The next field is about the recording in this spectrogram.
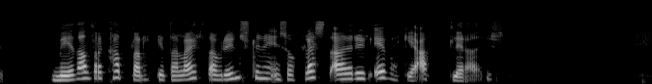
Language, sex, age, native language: Icelandic, female, 20-29, Icelandic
